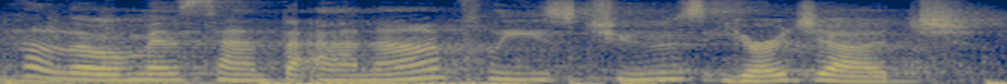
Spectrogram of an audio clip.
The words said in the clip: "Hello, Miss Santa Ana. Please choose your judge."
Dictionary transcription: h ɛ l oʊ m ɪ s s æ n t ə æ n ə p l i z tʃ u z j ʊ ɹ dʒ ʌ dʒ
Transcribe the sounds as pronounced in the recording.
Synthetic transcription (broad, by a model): h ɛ l oʊ m ɪ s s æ n t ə æ n ə p l i z tʃ u z j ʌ ɹ dʒ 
